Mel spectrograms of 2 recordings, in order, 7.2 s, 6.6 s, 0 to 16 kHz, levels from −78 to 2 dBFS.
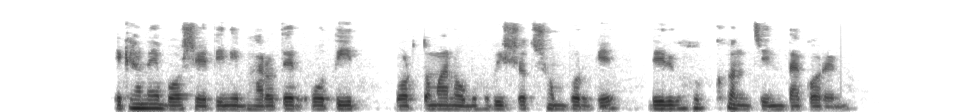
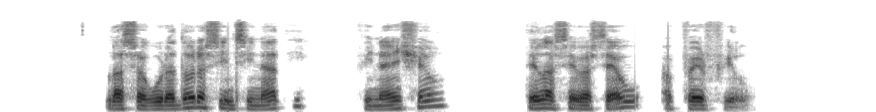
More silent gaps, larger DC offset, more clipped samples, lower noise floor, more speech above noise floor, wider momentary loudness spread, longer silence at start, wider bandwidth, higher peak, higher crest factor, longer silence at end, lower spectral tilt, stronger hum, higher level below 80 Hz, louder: second, none vs 2.32-2.67 s, 3.38-3.93 s, 4.84-4.95 s; neither; neither; second, -84 dBFS vs under -90 dBFS; second, 65 dB vs over 74 dB; second, 7 LU vs 14 LU; about the same, 0.85 s vs 0.8 s; about the same, 7.6 kHz vs 8 kHz; about the same, -2 dBFS vs -2 dBFS; about the same, 18 dB vs 18 dB; about the same, 0.85 s vs 0.95 s; first, -6 dB/octave vs -4.5 dB/octave; neither; about the same, -54 dBFS vs -58 dBFS; second, -20 LUFS vs -17 LUFS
